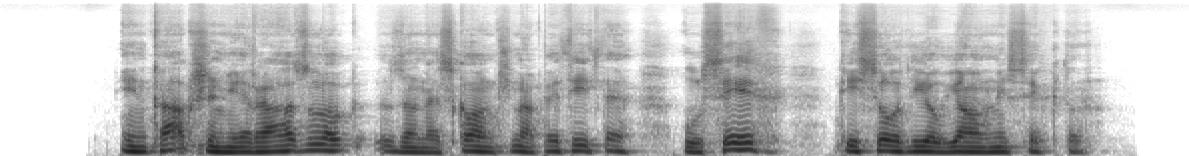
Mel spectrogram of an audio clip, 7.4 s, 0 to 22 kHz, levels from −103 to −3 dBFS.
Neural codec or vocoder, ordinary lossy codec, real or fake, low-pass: codec, 44.1 kHz, 7.8 kbps, Pupu-Codec; none; fake; 19.8 kHz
